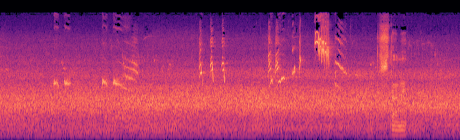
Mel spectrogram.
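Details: Song thrush singing in early-morning darkness at South Lake, moving between perches near a road: short, bright phrases of repeated high notes, each separated by brief pauses, over a steady hiss of background noise.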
